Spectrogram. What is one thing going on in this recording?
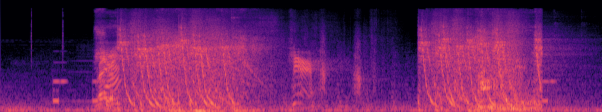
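Blaster shots crackle during a close fight.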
